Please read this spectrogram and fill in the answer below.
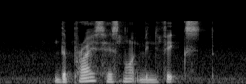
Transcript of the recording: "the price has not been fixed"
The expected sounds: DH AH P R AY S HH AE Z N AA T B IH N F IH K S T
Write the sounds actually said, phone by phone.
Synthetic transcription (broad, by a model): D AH P R AY S HH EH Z N AA T B IH N F IH K S T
